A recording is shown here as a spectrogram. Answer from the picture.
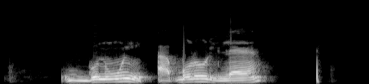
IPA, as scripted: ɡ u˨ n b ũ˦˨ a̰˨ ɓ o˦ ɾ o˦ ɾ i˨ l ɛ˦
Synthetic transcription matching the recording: ɡ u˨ n w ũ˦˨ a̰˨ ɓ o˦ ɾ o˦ ɾ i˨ l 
